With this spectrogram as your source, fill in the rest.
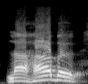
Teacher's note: من اللہب، لہبن ہے تو یہاں پہ بھی وقف کریں گے، وقف کی وجہ سے با ساکن ہو گئی تو قلقلہ ہوگا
